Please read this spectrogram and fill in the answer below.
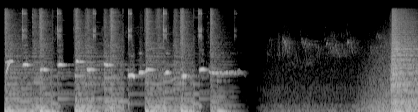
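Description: Show theme jingle: a whistled tune of short stepping notes over a heavy beat, stopping about five seconds in. A faint sound swells up after it toward the end.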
